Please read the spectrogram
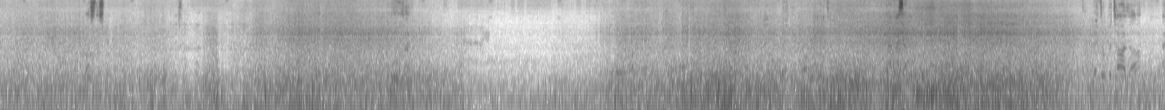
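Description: Airflow buffeting the camera microphone in flight under a tandem paraglider: a loud, gusting low rumble that eases briefly about halfway through, then picks up again.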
